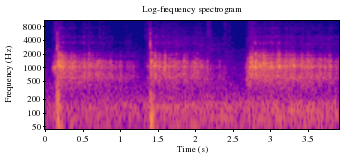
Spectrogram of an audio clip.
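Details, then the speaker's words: Water pump removed from a 2008 Jeep Liberty, spun by hand: three rough, gravelly growling bursts a healthy pump shouldn't make; bad water pump, bearing probably worn out. "And I want you guys to hear the sound that that kind of lets you know that the water pump is bad cuz it should not be doing this noise here."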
